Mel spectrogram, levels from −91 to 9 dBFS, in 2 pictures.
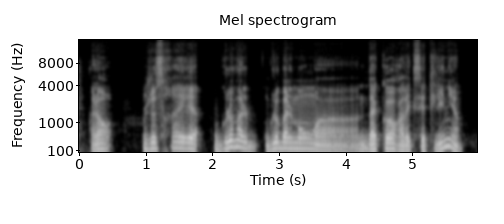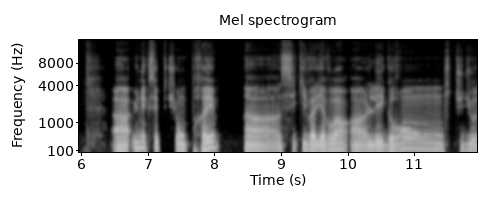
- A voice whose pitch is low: Yes, low, 125 Hz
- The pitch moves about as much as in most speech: Yes, average, 3.7 semitones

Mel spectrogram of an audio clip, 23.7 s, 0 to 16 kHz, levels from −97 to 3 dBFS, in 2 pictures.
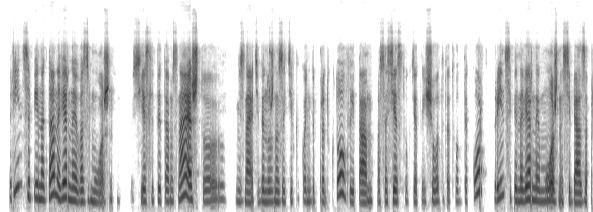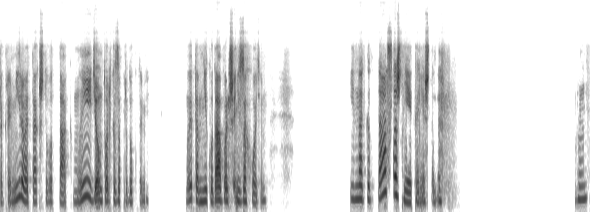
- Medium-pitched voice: No, high, 200 Hz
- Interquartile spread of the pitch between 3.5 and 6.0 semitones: Yes, average, 3.8 semitones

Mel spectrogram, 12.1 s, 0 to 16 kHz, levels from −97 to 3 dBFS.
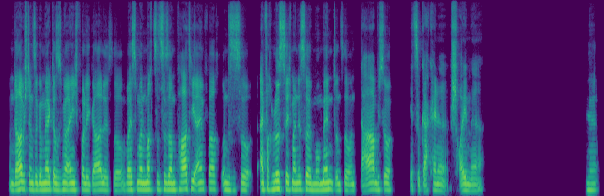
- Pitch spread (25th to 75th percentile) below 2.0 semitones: Yes, narrow, 1.4 semitones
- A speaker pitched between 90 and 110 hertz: No, low, 125 Hz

